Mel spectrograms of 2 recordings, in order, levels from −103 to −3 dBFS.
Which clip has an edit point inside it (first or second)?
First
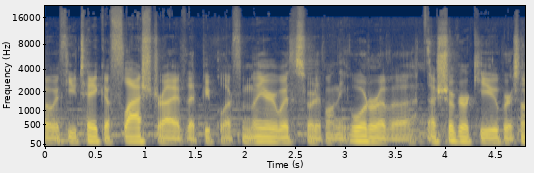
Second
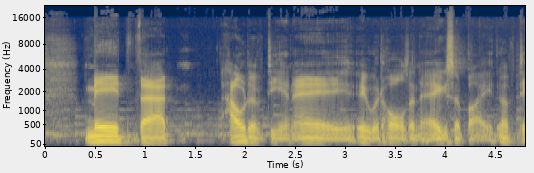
first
